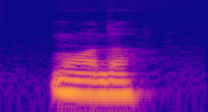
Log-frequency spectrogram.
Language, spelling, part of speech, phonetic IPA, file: Polish, młodo, adverb, [ˈmwɔdɔ], LL-Q809 (pol)-młodo.wav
